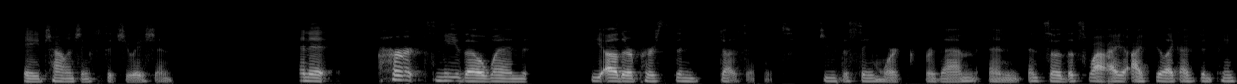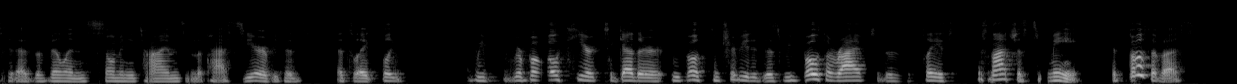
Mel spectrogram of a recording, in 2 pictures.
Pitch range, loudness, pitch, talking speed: 140-175 Hz, -31 LUFS, 155 Hz, 160 wpm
